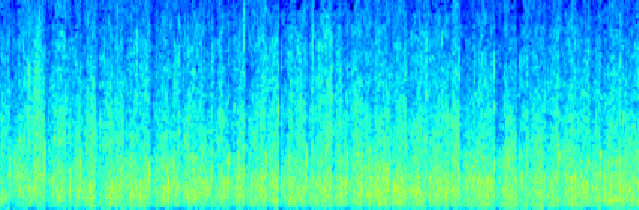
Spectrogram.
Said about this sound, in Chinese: 鼓掌。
